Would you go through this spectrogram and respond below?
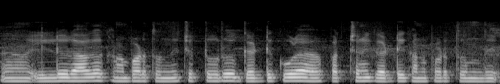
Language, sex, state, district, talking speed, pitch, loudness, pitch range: Telugu, female, Andhra Pradesh, Guntur, 120 wpm, 150 Hz, -17 LUFS, 150-160 Hz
